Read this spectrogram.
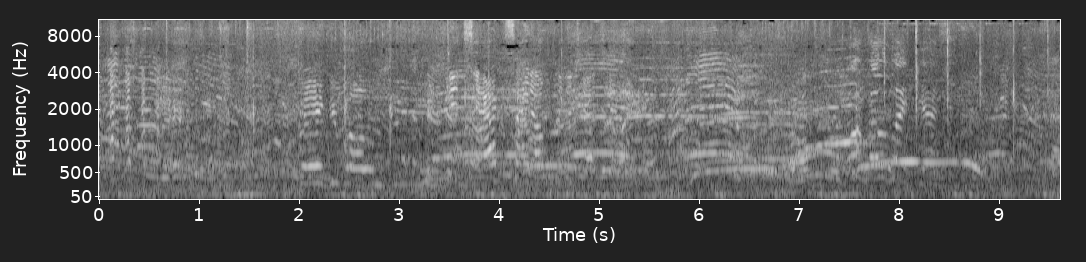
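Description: A large crowd of men and women chatter and call out outdoors.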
